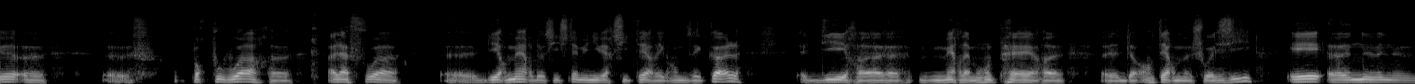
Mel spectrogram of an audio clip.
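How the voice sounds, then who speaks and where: Older man, deep, halting recollection. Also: mellow, no echo, studio quality. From raised half in Brazil, half in France. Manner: halting, many fillers and restarts. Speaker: interview guest, economist. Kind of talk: hesitant spoken recollection.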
